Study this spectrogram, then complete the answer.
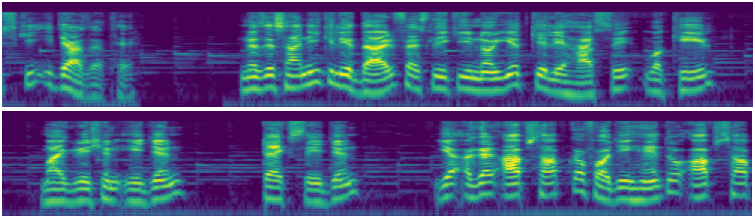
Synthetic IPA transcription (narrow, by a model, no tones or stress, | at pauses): ɪskiɪd͡ʒaːzə̰t̪ɦɛ̰ː | nɐzɪsaːnikelied̪aːɪɾfɛːslekinɔːijət̪̚kelɪɦaːzseʋɐkiːl | maːɪɡɾeːʃəneːd͡ʒə̃ɳʈː | ʈɛːkseːd͡ʒə̃nʈ | jaʔɐɡəɾaːpsaːb̚kafɔːd͡ʒẽɦɛ̃t̪oʔaːpsaːb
